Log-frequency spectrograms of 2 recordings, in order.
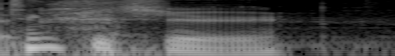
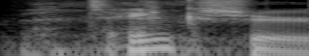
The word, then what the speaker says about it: tincture: It should be tincture. – We've gone through this. – I know we have, but you just made me think about it. – Tincture. – Tincture. Tincture. Spell it again. T-I-N-C-T-U-R-E. – T-I-N-C-T-U-R-E. – Yeah. – Tincture. – Tincture. – Tincture. Tincture. So when you say it fast, it's tincture.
